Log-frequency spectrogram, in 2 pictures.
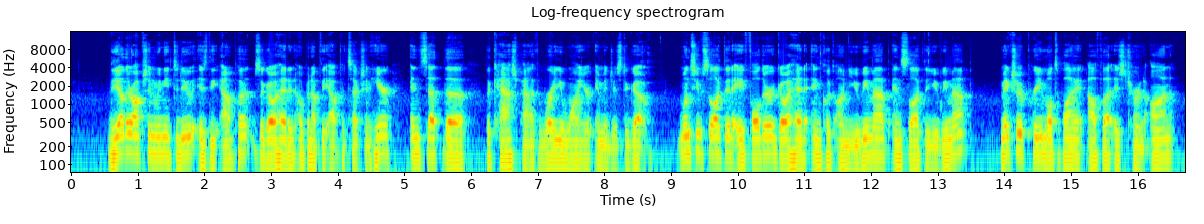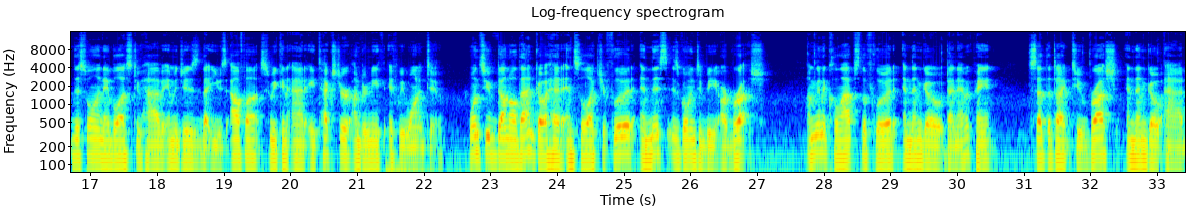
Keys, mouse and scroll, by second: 8.9-24.2 drag, 29.9-33.4 drag.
